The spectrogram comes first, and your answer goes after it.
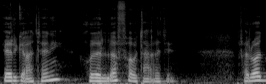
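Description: Pitched fairly high, this man's voice has a dark, mellow tone and sounds somewhat breathy. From Egypt. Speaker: architect. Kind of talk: interview.

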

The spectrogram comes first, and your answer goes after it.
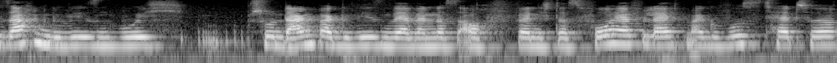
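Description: A woman is speaking at a fairly quick pace. Her pitch is fairly high. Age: 20s. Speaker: university student. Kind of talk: casual interview.

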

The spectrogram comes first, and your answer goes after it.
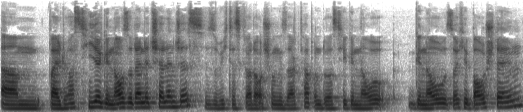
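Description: A man at medium pitch with a dark, mellow tone, ordinary pitch variation and a moderate pace. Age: 20s. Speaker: traveller and steel worker. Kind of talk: casual interview chat. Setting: video call.

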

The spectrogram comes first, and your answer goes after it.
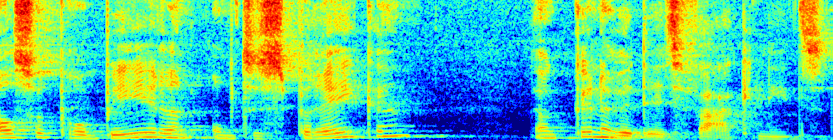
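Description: A woman speaks at a very slow pace in a medium pitch, her voice creaking with vocal fry as it moves through very wide pitch swings. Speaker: language teacher. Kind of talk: tutorial. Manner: clear.

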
